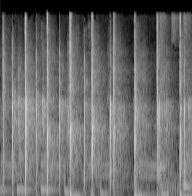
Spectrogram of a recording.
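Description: A few people clapping in quick, uneven bursts, sharp bright claps overlapping in a loose rhythm, with a faint murmur of voices underneath.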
